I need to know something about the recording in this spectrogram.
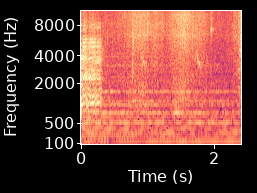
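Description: A sheep bleats once at the start, over background music of sustained notes.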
